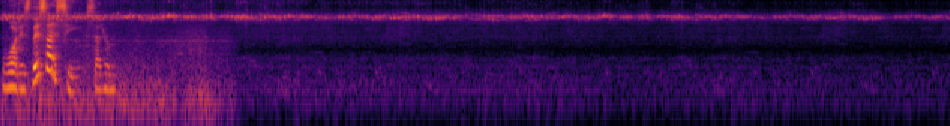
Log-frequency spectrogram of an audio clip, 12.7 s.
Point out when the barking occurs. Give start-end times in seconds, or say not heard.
not heard.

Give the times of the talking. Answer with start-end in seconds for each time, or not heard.
0.0-1.6.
